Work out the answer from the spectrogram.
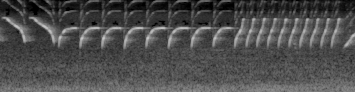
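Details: Waterslager canary training song with looping downward sweeps, then a string of even, curved whistled notes about four per second, closing with a quick rattling trill of short high notes.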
